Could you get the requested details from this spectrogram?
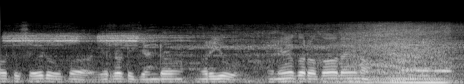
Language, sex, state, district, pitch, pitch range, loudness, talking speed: Telugu, male, Andhra Pradesh, Sri Satya Sai, 125 Hz, 110-130 Hz, -13 LUFS, 105 wpm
